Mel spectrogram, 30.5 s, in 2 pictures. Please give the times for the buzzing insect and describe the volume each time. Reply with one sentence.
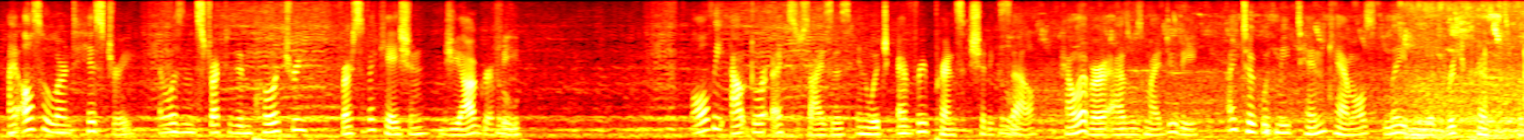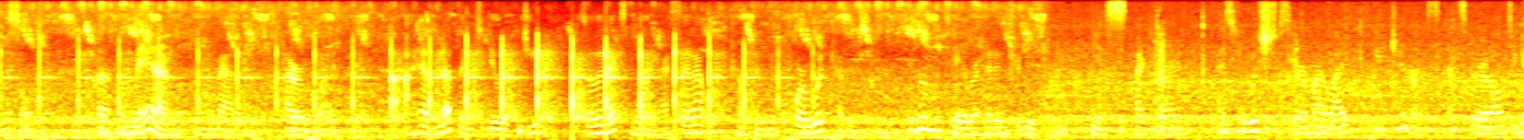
You can hear the buzzing insect from 0.0 to 30.4 s, getting louder.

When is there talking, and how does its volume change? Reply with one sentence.
You can hear the talking from 0.1 to 5.3 s, at a steady volume; and from 6.9 to 30.4 s, at a steady volume.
